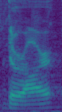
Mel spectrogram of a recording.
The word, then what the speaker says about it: Derrar: Derrar.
